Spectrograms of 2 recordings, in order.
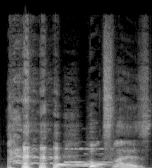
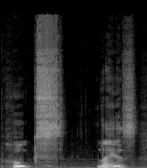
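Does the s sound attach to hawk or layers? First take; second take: layers; hawk. First: The s sound begins the second word. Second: The s sound ends the first word. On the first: The name means people who kill hawks. The speaker calls it right. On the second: The name means layers of hawks. The speaker calls it wrong.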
